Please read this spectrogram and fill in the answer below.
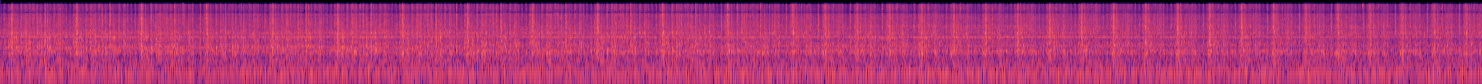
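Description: Brother knitting machine's motorised garter carriage running along the needle bed as it knits, a steady mechanical hum with regular clicks about three every two seconds.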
